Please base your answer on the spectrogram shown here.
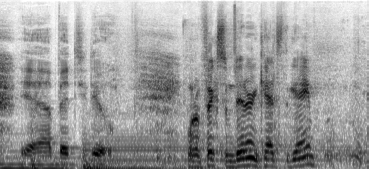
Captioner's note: laughing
